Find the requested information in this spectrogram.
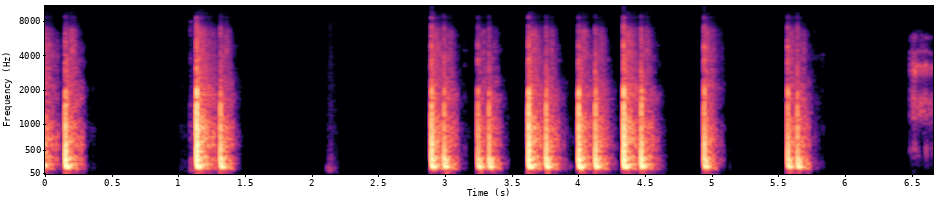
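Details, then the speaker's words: Simulated arrhythmia knocked out in a cardiomyopathy lesson: paired beats, a pause, then a faster uneven run, mimicking a rhythm that swings from about 100 to 60 beats per minute. "Entonces el ritmo está alterado. De pronto lo ponemos a un ritmo de 100 latidos por minuto y al otro rato está pasando a un ritmo de 60 latidos por minuto."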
